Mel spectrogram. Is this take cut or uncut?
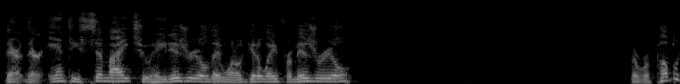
uncut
